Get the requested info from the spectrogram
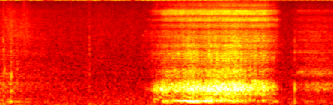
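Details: A friend snoring like a sea lion: a single loud, harsh, honking snore lasting under two seconds in a quiet room; snoring.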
